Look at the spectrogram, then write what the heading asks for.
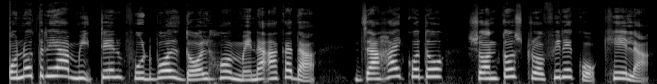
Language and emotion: Santali, neutral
